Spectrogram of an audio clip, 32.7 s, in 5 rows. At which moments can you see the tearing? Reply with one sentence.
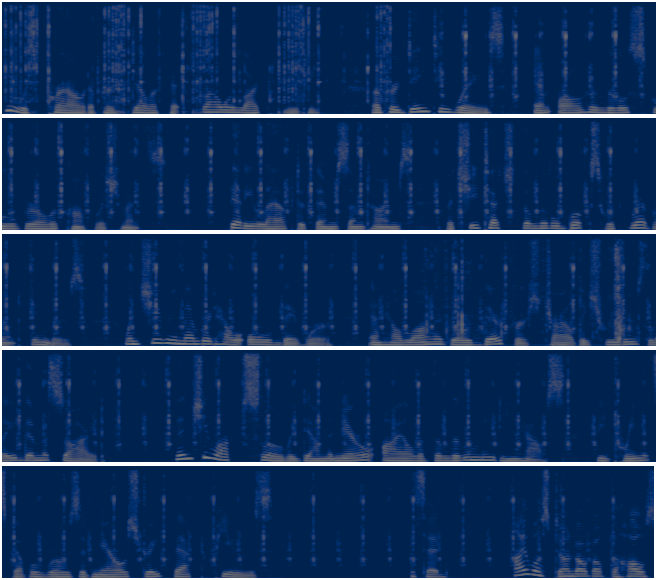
The tearing can be heard from 17.2 to 19.4 s.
